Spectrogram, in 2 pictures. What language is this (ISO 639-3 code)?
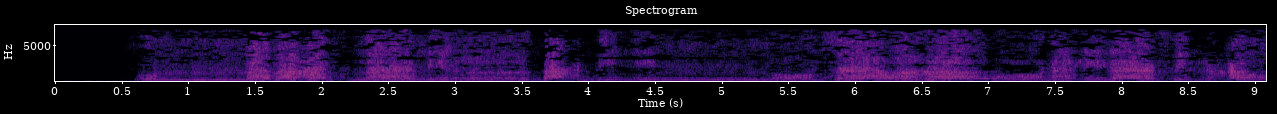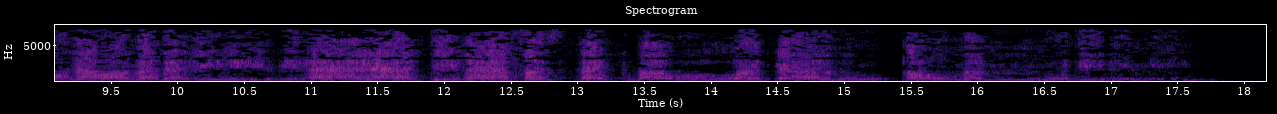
ara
